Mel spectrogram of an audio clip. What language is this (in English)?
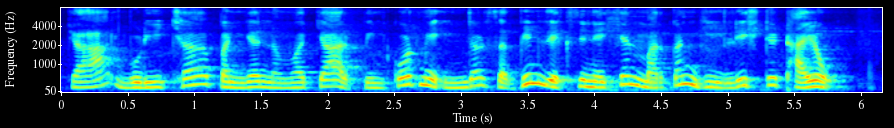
Sindhi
